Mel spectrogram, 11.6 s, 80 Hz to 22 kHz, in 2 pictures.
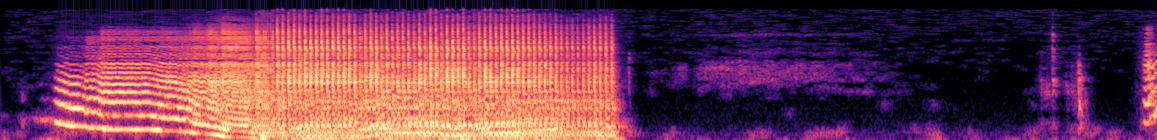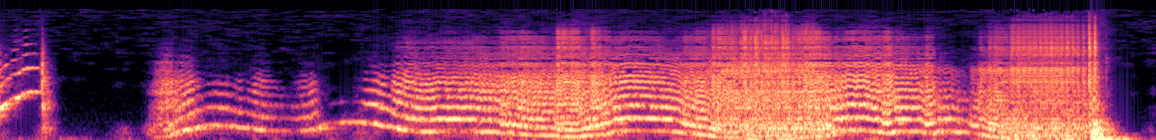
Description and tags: Door-Wooden-Squeak-0010
This is the sound of a common household door squeaking as it is being opened or closed.
This file has been normalized and most of the background noise removed. No other processing has been done.
Squeak, Creak, Door, Groan, Wooden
